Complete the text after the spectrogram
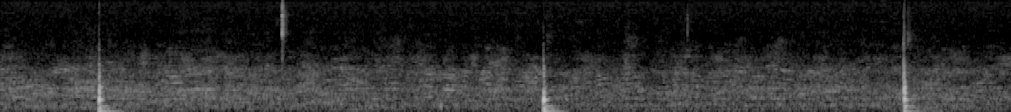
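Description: Darts thud into a dartboard one after another.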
